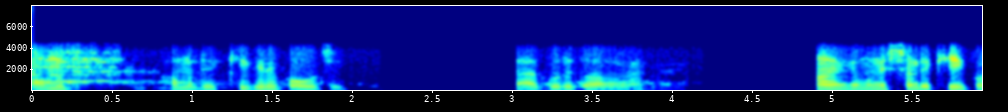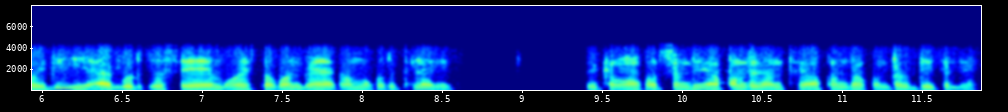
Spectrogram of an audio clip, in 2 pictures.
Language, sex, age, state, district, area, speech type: Odia, male, 18-30, Odisha, Jagatsinghpur, rural, conversation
